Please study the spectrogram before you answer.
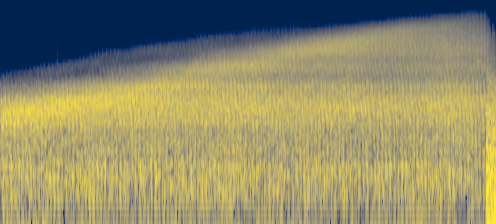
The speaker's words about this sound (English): Another explosion shreds my eardrums, followed by a horrible, burnt pork chop smell.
